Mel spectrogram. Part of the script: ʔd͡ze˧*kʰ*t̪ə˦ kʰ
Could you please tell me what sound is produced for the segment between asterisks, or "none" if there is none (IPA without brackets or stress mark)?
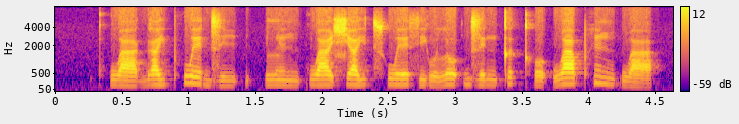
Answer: ŋ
